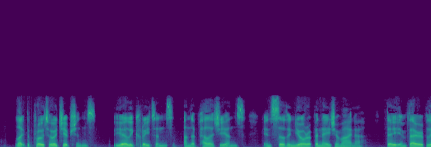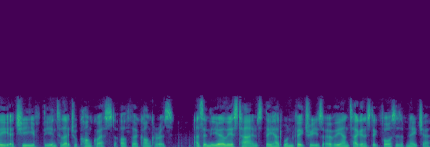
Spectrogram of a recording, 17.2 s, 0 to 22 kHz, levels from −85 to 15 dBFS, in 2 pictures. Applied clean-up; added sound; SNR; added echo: neural mask model RNNoise.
